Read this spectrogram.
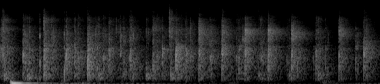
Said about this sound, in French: On peut vous applaudir bien fort.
